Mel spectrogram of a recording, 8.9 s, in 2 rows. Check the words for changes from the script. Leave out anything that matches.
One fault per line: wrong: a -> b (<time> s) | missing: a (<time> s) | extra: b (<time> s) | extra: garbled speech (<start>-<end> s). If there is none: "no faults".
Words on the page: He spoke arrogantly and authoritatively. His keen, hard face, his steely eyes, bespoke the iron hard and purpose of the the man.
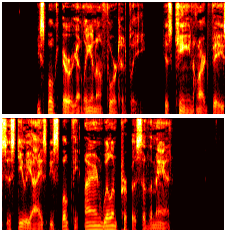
wrong: hard -> will (6.5 s)
missing: the (7.5 s)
